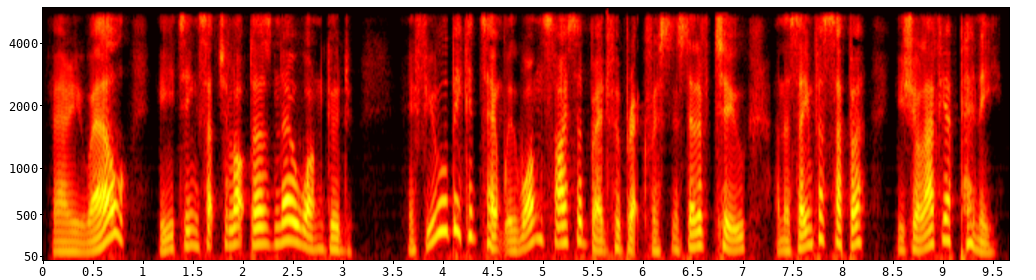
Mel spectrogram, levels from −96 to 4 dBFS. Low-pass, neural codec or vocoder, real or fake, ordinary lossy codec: 5.4 kHz; none; real; AAC, 48 kbps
